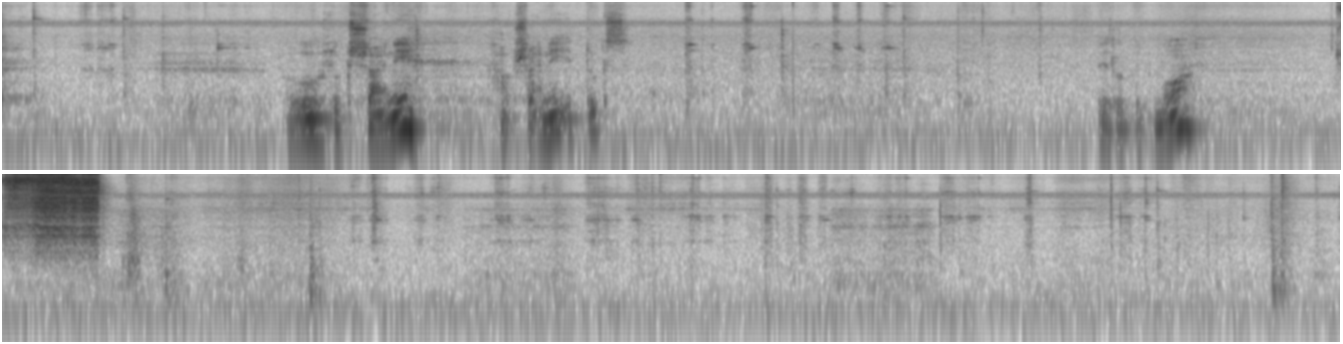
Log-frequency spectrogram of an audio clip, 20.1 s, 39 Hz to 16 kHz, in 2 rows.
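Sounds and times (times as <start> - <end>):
aerosol spray: 10.0 - 11.0.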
